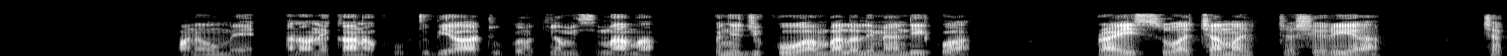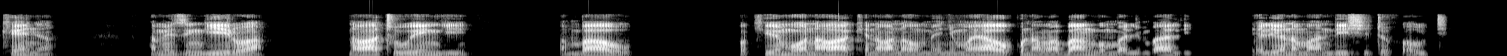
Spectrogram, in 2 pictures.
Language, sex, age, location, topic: Swahili, male, 25-35, Kisii, government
